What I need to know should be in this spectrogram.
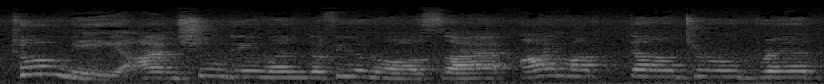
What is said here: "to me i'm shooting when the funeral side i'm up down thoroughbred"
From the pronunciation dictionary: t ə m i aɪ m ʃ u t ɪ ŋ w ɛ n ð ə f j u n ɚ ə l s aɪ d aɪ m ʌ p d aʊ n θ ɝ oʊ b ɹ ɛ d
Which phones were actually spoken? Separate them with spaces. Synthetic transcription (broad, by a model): t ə m i aɪ m ʃ u t ɪ ŋ w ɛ n ð ə f j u n ɚ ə l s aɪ aɪ m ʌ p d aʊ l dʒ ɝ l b ɹ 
